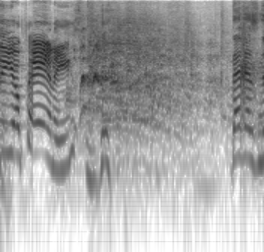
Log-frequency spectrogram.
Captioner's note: audience laughing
